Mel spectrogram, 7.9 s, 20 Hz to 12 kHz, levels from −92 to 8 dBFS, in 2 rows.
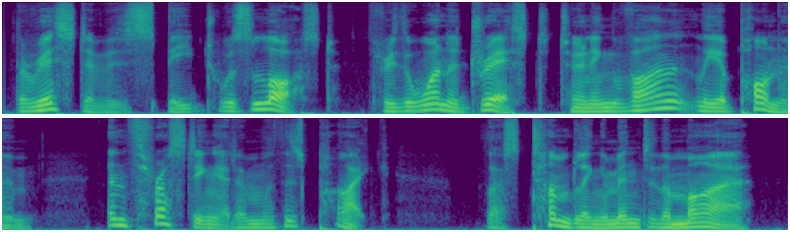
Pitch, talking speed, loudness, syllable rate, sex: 120 Hz, 215 wpm, -19 LUFS, 5.8 syllables/s, male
